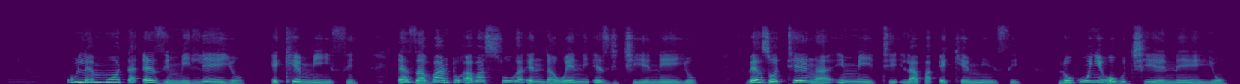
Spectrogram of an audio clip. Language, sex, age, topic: North Ndebele, female, 50+, health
